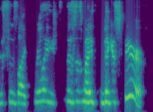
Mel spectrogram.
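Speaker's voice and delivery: crying with voice breaking. Speaker asking the AFA how their people will be helped, crying while speaking. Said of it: "I'm sorry, I'm crying".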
